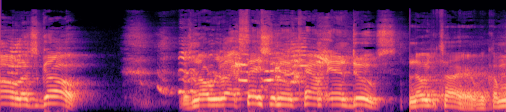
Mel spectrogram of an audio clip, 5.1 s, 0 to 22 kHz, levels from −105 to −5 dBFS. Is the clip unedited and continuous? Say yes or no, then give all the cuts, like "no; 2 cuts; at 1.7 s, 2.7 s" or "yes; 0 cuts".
no; 1 cut; at 4.1 s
